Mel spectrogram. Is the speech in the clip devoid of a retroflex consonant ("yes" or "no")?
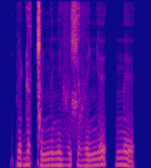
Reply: no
